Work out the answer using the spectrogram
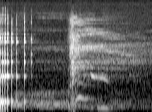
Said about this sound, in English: Are you done? I'm trying to make a Wookiee sound with burp. Yeah, no, I like that. I like that.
